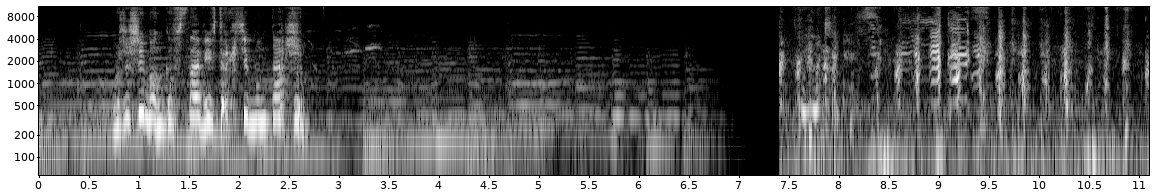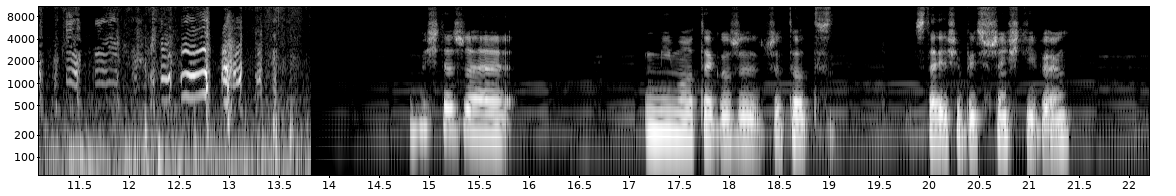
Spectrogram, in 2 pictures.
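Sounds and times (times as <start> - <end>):
soft music: 0.0 - 7.0, 13.9 - 22.1
speech: 0.7 - 2.8, 15.1 - 15.9, 17.2 - 19.1, 19.9 - 21.5
happy fox's rapid chattering cackle: 7.4 - 13.4.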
